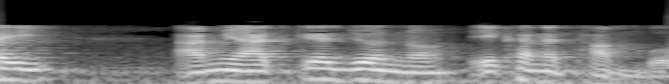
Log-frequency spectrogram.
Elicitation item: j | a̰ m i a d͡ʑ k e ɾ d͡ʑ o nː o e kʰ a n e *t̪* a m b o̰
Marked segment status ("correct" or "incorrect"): incorrect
